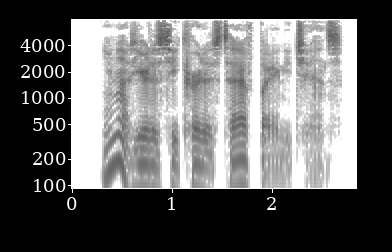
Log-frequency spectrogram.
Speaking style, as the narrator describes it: Billy asked, his voice sly dog low

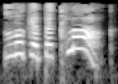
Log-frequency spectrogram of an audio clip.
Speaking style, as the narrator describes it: Destiny squealed with excitement

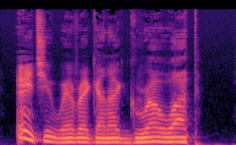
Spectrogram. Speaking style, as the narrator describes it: He grumbled

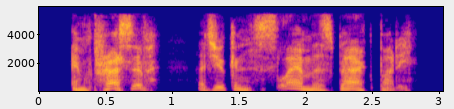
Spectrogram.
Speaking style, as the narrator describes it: croaked

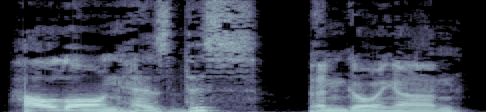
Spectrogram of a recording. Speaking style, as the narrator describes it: he asked wearily

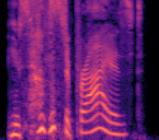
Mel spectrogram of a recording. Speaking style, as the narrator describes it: Esme laughed

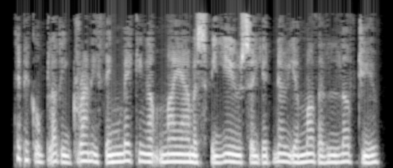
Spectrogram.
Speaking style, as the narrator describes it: she mumbles

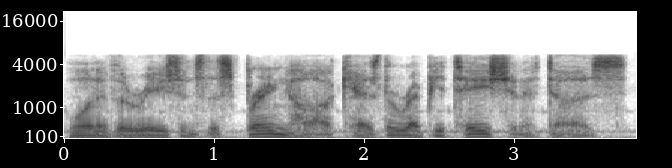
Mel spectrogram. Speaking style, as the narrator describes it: Afpria added under his breath

